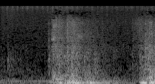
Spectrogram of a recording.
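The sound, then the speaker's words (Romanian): A door is opened to let a visitor in, with a broad thud and rattle, followed by a second heavier bang as it swings or settles; no voices, just the two bursts of wooden impact over a quiet background. “Mă duc să-i deschid.”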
